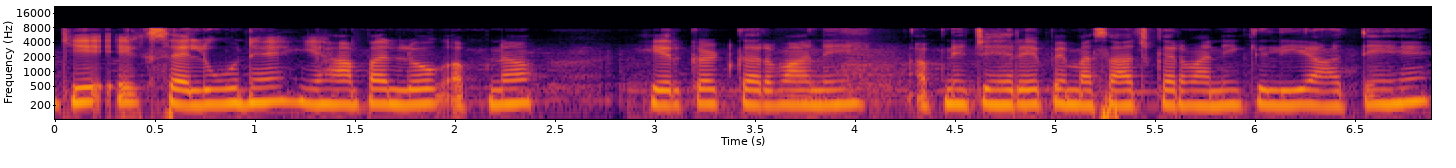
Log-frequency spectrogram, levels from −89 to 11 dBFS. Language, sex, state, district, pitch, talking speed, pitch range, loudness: Hindi, female, Bihar, Jamui, 215 Hz, 175 wpm, 205-220 Hz, -18 LUFS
